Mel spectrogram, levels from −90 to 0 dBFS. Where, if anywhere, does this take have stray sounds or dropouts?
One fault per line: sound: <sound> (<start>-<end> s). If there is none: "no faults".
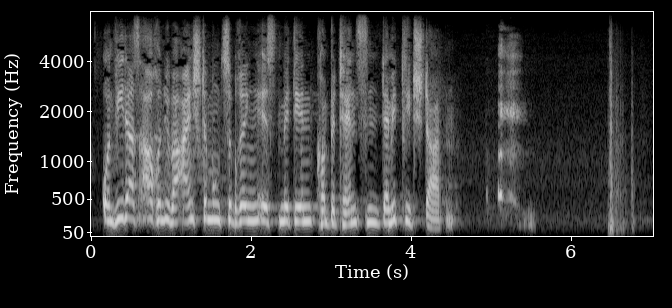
sound: laugh (4.9-5.6 s)
sound: thud (6.5-6.8 s)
